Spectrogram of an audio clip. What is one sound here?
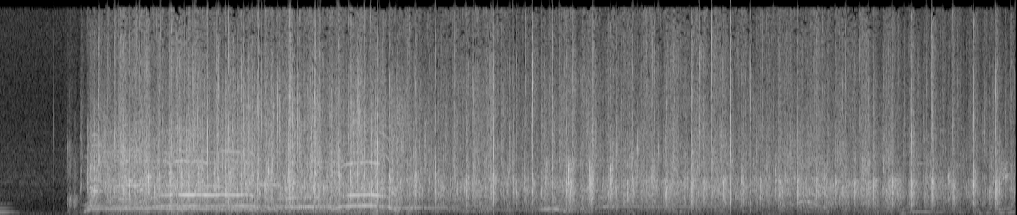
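A room full of people applauds loudly.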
